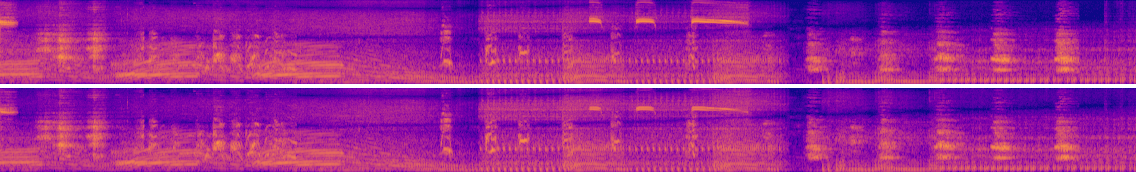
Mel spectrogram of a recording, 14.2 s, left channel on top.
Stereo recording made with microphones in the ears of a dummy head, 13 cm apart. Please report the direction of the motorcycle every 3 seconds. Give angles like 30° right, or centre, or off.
30° left, centre, 30° right, 60° right, 70° right.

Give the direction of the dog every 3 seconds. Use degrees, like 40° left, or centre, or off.
centre, 20° right, 30° right, 30° right, 10° left.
